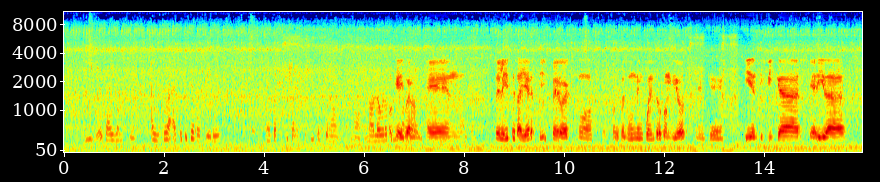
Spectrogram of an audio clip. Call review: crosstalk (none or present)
present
